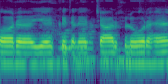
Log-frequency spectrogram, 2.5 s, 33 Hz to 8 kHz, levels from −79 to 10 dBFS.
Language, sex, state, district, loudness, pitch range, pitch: Hindi, male, Chandigarh, Chandigarh, -12 LUFS, 130-135 Hz, 130 Hz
